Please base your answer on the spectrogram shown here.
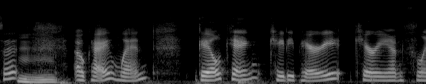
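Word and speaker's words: Nguyen: I don't know how to pronounce Amanda that Wynn. last name. Is that how you pronounce it? Mm-hmm. Okay, Wynn.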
